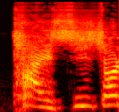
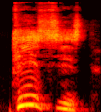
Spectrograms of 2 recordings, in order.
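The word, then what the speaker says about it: thesis: ডাক্তারও হতে পারে, ইঞ্জিনিয়ারও হতে পারে, আবার থাইসিসও লিখতে পারে। থাইসিস নয়, থিসিস।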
